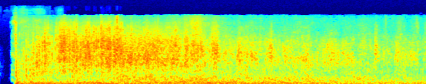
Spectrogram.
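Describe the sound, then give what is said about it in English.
A bomb-drop sound effect hits as a loud explosion: an abrupt boom that swells into a dense, roaring rumble and holds steady for about four seconds. “Wait, put the bomb drop.”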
